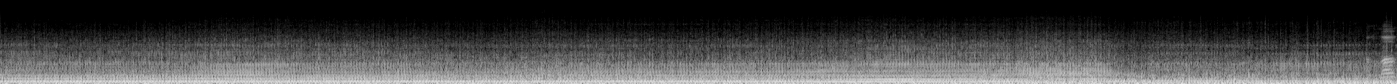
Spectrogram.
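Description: A 2020 Harley-Davidson Road Glide motorcycle engine runs steadily and loud throughout, a deep continuous rumble with a slight change in tone near the end, no voices over it.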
